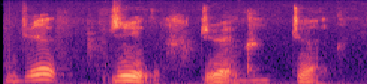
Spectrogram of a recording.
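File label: "jig", spoken word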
